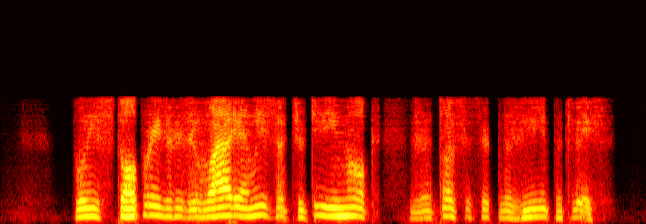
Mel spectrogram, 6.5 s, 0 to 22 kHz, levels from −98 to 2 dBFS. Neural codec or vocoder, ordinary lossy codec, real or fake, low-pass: codec, 44.1 kHz, 0.9 kbps, DAC; none; fake; 3.6 kHz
